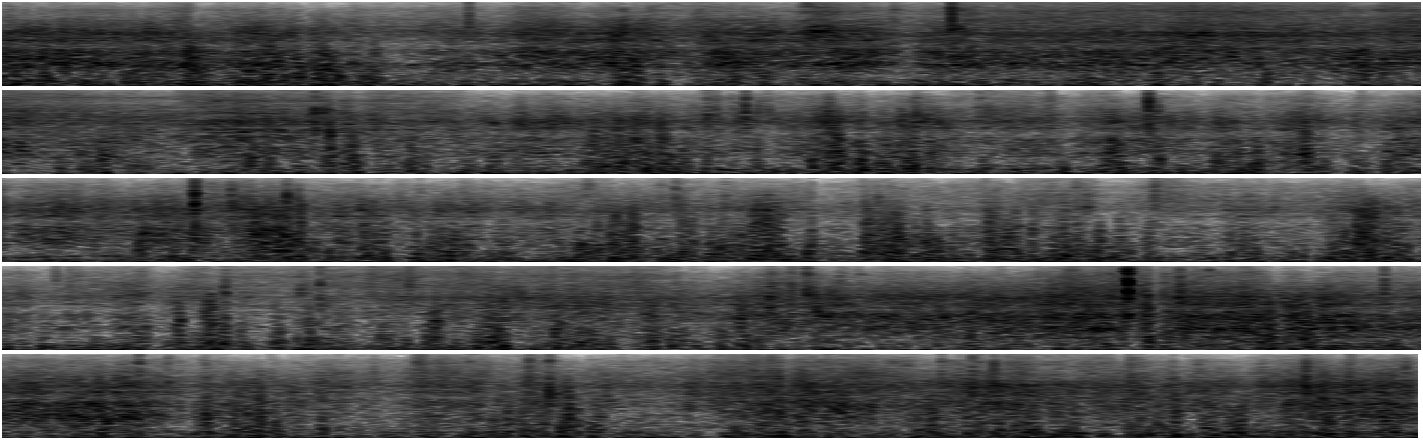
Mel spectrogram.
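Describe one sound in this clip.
Fat bike tyres crunch over packed snow.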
